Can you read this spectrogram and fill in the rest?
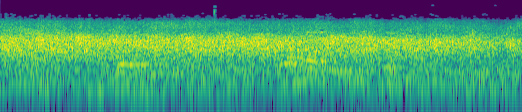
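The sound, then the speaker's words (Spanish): A large crowd at a procession applauds steadily as the front of the throne of Jesús comes into view, a dense, continuous wash of clapping at full volume that holds without pause for the whole stretch, with indistinct voices mixed into the roar. “y la gente que empieza ya a vislumbrar al menos la, la parte inicial de- del trono de Jesús y, y ya pues estalla- estallan en, en aplausos.”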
